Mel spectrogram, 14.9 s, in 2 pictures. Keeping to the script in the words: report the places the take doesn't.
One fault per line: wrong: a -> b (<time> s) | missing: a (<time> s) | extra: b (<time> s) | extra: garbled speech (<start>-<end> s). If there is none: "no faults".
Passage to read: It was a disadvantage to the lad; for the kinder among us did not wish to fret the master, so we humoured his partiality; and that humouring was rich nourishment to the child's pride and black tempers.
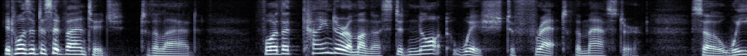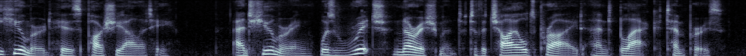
missing: that (10.0 s)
